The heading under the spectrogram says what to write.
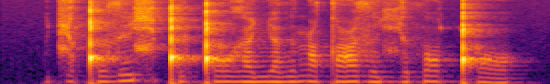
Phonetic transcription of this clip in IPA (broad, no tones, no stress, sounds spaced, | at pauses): t͡ɕ ɔ ǃ ə z e ɕ ɪ ǃ ɪ ǃ ɔ ɣ a ɲ a ð ə ŋ e tˤ e z ə ç ə˞ θ ɔ ǃʰ ɔ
